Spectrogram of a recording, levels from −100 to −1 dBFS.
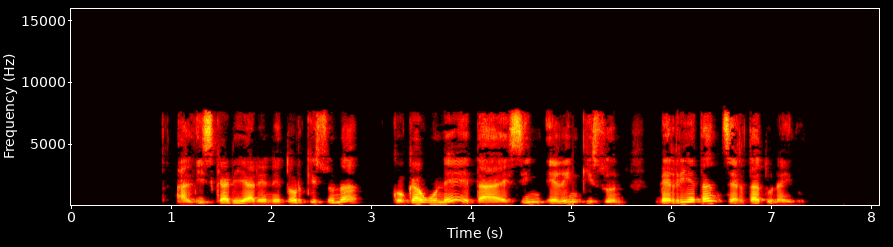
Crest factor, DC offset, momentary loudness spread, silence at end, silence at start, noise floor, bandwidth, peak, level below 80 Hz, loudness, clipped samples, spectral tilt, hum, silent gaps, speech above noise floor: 20 dB; under 0.1%; 10 LU; 0.85 s; 1.05 s; under -90 dBFS; 8.2 kHz; -14 dBFS; -80 dBFS; -31 LUFS; under 0.1%; -1.5 dB/octave; none; none; over 59 dB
